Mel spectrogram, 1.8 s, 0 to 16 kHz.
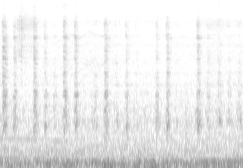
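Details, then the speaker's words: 2017 Infiniti Q50 driving on the road: light rhythmic ticking, about four per second over road rumble, intermittent and goes away when braking; owner first suspected the brakes, later traced to a loose parking brake cable piece striking the driveshaft. "and then when I hit the brakes like it goes away but you can hear it now sometimes it's there sometimes it don't"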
